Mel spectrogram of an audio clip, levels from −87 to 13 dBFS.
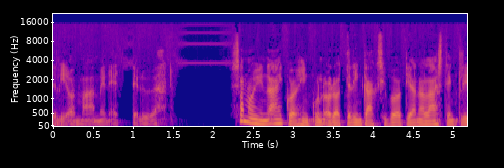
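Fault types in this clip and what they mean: Converter idle tones: an undithered delta-sigma converter falls into repeating bit patterns at low levels, adding a whistle near 4 kHz, about 22 dB below the speech.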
